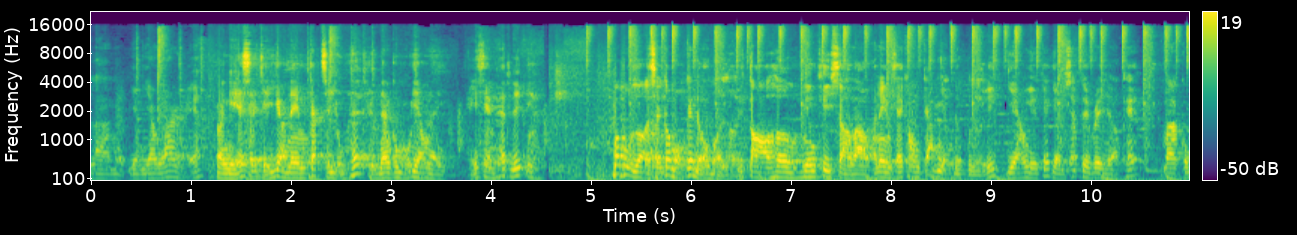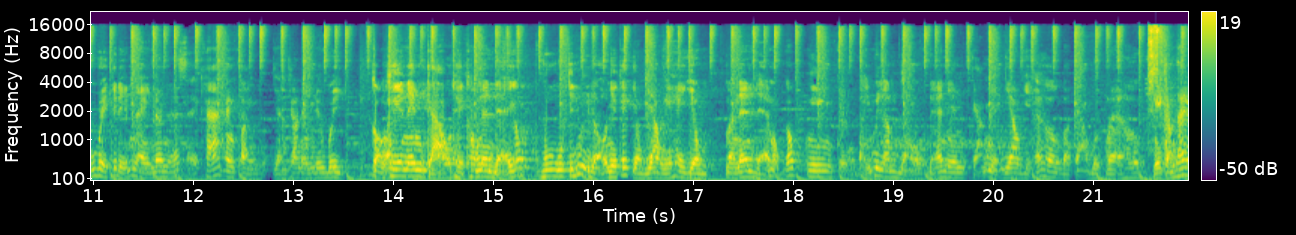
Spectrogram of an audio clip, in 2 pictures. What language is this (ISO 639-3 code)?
vie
